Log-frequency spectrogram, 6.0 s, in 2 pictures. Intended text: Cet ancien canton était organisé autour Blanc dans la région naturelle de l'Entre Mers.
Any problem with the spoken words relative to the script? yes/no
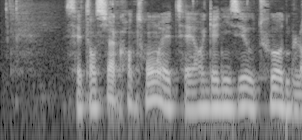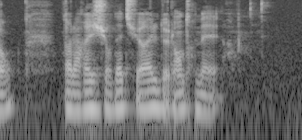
no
